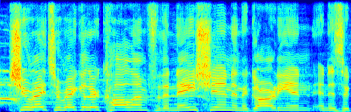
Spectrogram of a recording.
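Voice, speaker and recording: With crowd noise in the background, this man's speech moves at a moderate pace. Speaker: event host. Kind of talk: stage introduction.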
